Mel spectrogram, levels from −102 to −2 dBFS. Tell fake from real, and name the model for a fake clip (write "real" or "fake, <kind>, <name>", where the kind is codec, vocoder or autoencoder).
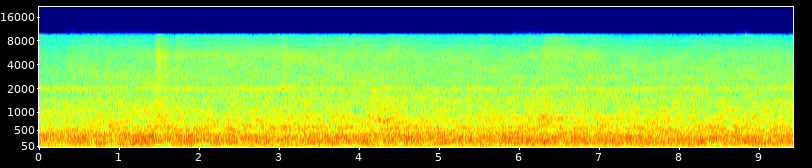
fake, autoencoder, DAC-VAE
